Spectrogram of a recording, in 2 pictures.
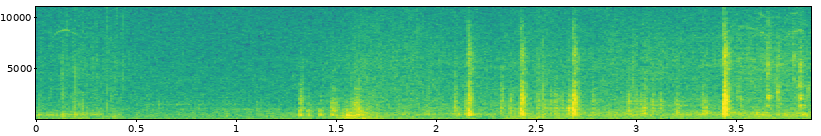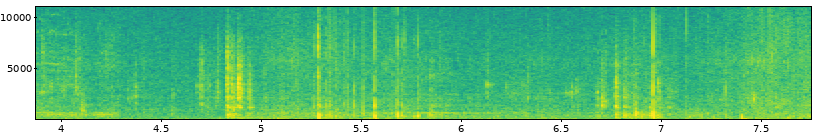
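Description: Near silence, with faint rustling and scattered small clicks.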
